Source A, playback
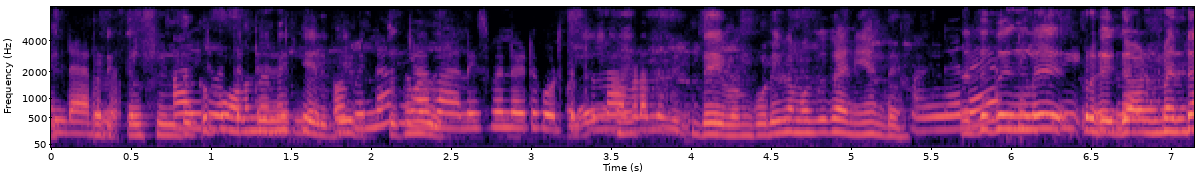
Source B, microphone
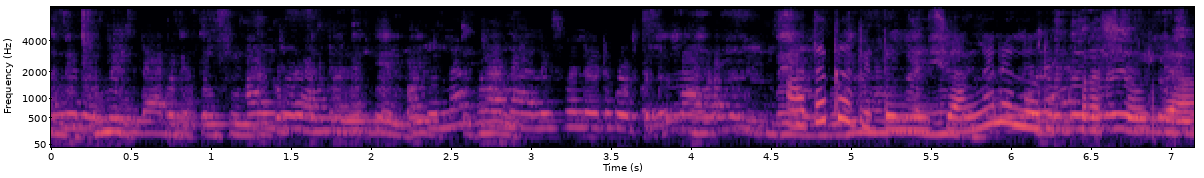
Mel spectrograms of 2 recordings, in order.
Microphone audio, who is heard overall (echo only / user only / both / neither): both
